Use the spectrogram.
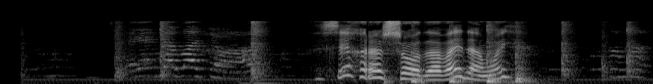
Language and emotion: Russian, positive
